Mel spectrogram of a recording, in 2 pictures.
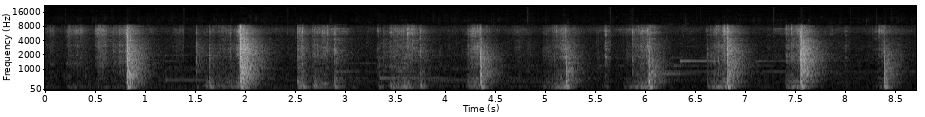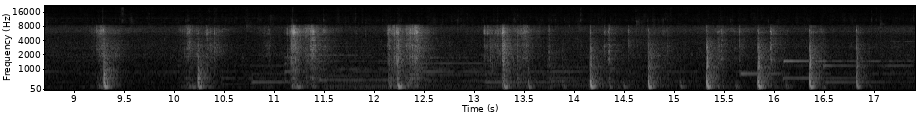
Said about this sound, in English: I'm going to chop up some pineapple, shallot, and thyme.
